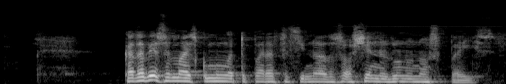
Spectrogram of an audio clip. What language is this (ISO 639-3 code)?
glg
